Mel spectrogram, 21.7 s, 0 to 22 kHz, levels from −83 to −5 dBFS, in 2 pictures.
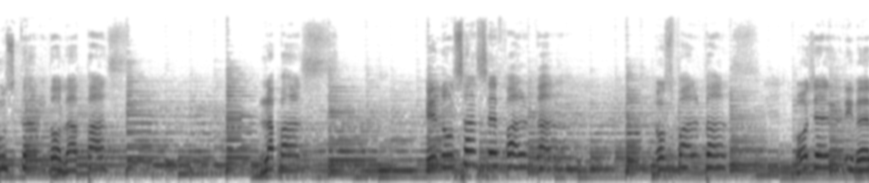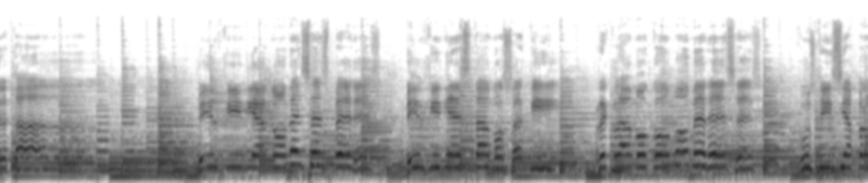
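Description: From about 0.12 s right through to 21.70 s there's a run of clock slip clicks, tiny one-sample jumps landing roughly every 30 ms. That's fast enough that they blur into a faint, soft rattle rather than separate ticks, around a thousand of them in all. The likely cause is two devices free-running on their own clocks, something like 700 ppm apart, so a sample gets dropped or doubled each time the drift adds up to a whole one.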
